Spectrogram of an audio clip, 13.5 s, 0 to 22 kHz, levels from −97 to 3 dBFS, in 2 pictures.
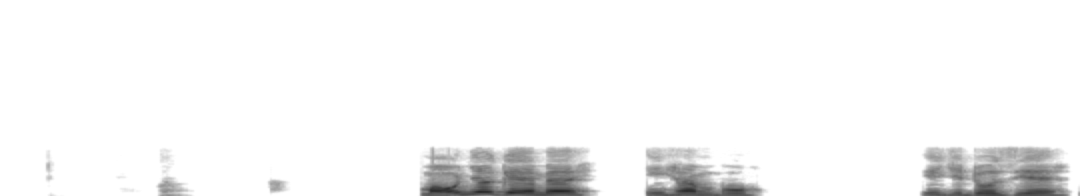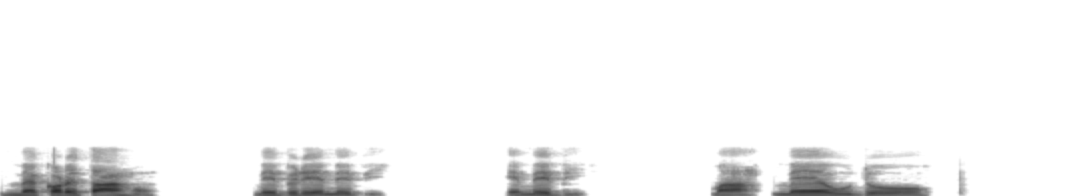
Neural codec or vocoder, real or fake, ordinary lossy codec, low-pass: none; real; none; 5.4 kHz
